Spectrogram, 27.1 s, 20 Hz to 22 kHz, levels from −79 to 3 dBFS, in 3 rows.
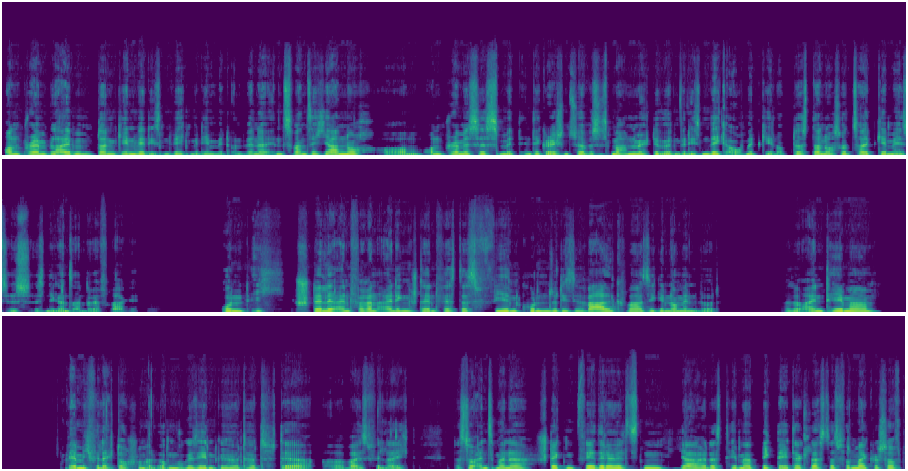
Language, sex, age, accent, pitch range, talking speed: German, male, 40-59, German, 80-90 Hz, 200 wpm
